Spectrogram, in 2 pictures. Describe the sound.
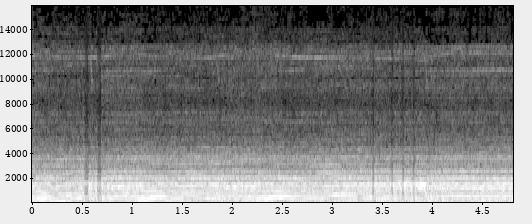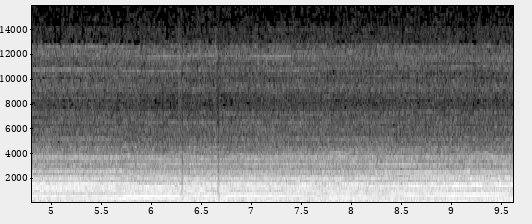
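A Formula One car runs at speed on the Baku street circuit in Azerbaijan, flat out on a stretch without braking. Its engine holds a loud, sustained, high-pitched tone throughout, with a brief shift in pitch near the middle.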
